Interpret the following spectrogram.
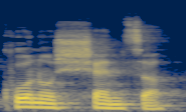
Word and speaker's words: conoscenza: ak e par exemple baat bi conoscenza dañ ko prononcer sh conoscenza waaw bu fekkee ne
